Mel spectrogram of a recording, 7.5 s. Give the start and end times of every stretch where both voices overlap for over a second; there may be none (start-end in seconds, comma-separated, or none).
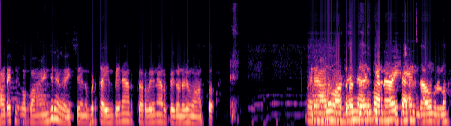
5.2-6.8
